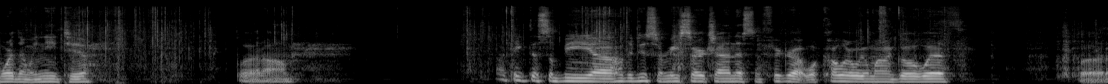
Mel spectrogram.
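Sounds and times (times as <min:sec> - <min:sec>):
plastic bag crinkling: 0:00.1 - 0:03.1, 0:04.4 - 0:07.3, 0:08.2 - 0:09.6.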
